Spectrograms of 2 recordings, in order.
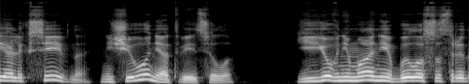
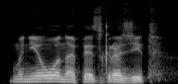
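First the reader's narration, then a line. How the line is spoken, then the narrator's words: Dry, holding back tears. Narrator (Russian): сухо промолвил сын, еле удерживая вновь нахлынувшие слезы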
